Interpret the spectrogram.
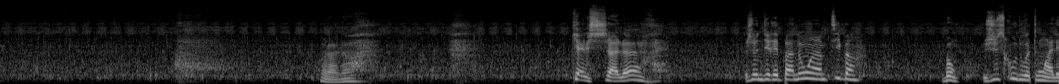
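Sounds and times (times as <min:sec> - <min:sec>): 
rushing water from a small fast-flowing river: 0:00.0 - 0:10.5
speech: 0:03.2 - 0:03.8, 0:05.7 - 0:06.8, 0:07.4 - 0:08.7, 0:09.4 - 0:10.5.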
